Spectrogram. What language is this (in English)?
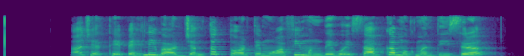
Punjabi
